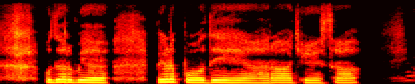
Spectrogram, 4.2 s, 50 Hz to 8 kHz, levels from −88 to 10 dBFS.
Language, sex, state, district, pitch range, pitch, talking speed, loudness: Hindi, male, Jharkhand, Sahebganj, 210-250 Hz, 220 Hz, 100 wpm, -15 LUFS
